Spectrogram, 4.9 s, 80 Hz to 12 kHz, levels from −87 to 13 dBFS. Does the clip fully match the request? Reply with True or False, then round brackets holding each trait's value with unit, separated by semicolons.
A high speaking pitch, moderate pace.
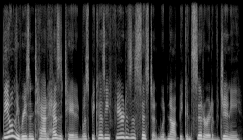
False (230 Hz; 210 wpm)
